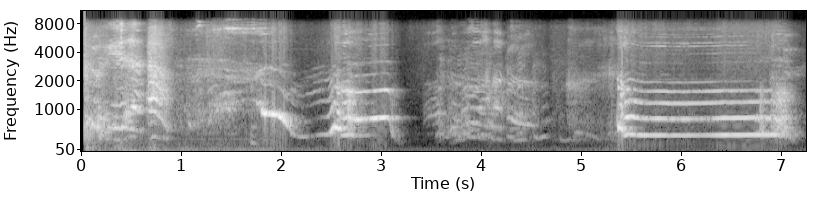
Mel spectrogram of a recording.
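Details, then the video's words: Redbone Coonhound, a pet hound entertaining children, gives short wavering howls mixed with voices, ending in a long steady howl with strong harmonics held for about two seconds. "Howling Fun"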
